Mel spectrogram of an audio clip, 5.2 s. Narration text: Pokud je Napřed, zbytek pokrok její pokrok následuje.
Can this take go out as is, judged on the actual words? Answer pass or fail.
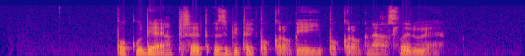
pass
